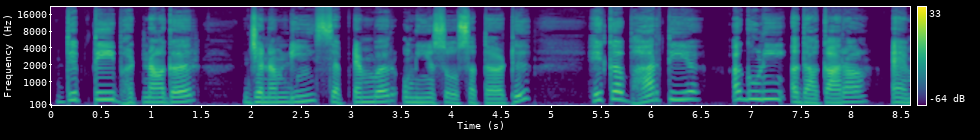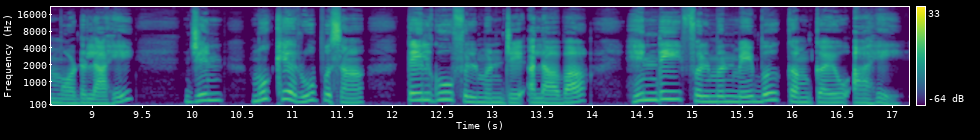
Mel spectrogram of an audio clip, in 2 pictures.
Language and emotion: Sindhi, neutral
